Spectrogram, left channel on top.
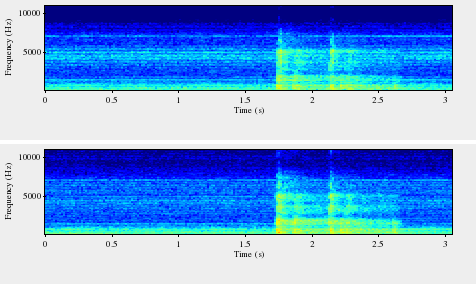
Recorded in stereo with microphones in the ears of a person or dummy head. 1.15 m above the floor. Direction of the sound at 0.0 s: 65° right (ahead or behind).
